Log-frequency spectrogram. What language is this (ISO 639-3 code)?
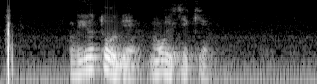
rus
